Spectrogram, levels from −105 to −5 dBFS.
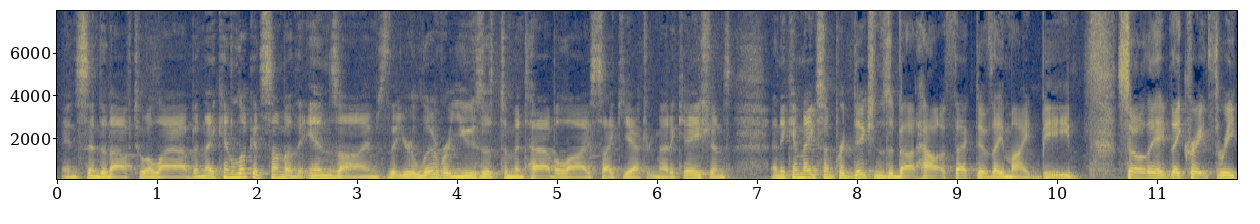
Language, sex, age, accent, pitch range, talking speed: English, male, 40-59, American, 105-135 Hz, 210 wpm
